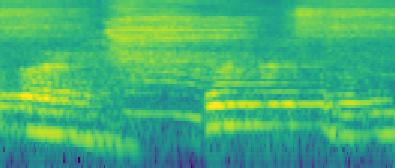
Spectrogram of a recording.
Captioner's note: humming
